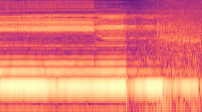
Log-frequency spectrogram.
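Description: A male Quran reciter's voice holding one long, steady drawn-out note at the close of a verse (a tajweed elongation), cut off about two and a half seconds in. A short, quieter breath-and-echo gap follows before the next phrase.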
